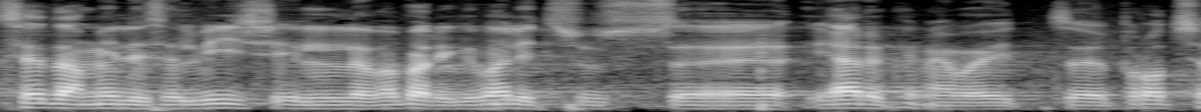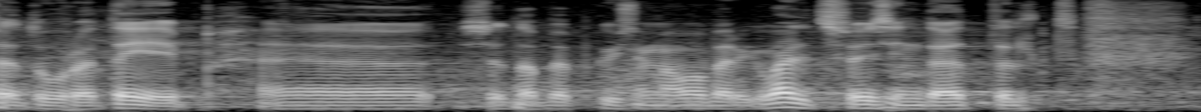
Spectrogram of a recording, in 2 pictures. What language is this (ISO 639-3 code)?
est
